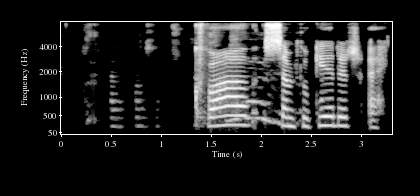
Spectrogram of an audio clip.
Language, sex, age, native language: Icelandic, female, 8, Icelandic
